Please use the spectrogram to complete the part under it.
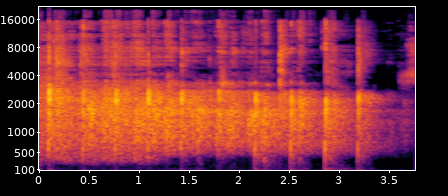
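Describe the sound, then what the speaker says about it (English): A startup event audience gives its sponsors a round of applause. Dense clapping fills the room at first and then thins into a few loud, distinct final claps that fade to near quiet. "So big round of applause for our sponsors."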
